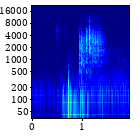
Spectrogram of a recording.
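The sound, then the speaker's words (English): Dice tumble onto a hard surface: a few quick clicks and a soft thud, then a short burst of bright rattling clatter that settles within about half a second. It's fairly loud, with no voices. “If you have religious doctrines, can you roll? Yes, go ahead. I can find the right dang dice.”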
